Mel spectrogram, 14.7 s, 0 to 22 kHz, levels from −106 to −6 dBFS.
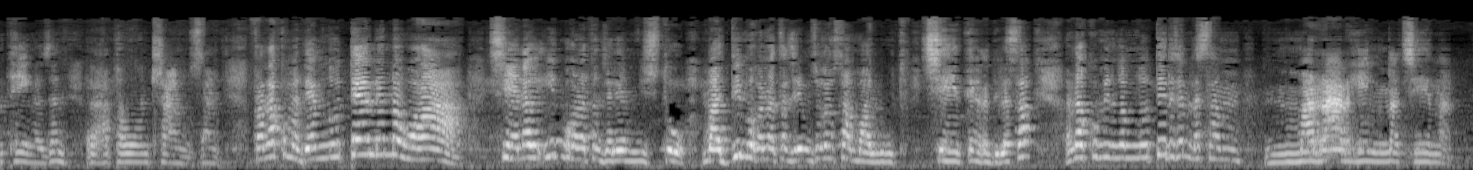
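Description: From start to finish, the speech carries channel delay (comb filtering). One channel runs roughly 10 ms behind the other, and the two are folded to mono. Wherever the shared sound arrives out of phase, it cancels. The first notch sits near 50 Hz. Further notches repeat at even steps of about 100 Hz up the spectrum. The result is a hollow, phasey tone, as if spoken down a tube.

Over the whole clip there is also plainly audible codec damage, likely from Vorbis compression. Nothing remains above 14.2 kHz. The treble is coded too coarsely to keep its fine detail, which is replaced by noise of similar energy. Sibilants turn hissy and grainy. Consonant attacks smear. The harshness points to a low bitrate, around 30 kbps.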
